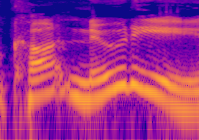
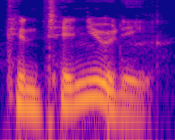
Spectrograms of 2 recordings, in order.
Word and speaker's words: continuity: get a quarterback so continuity is how you say it not continuty no yeah it's continuity like I don't know travel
